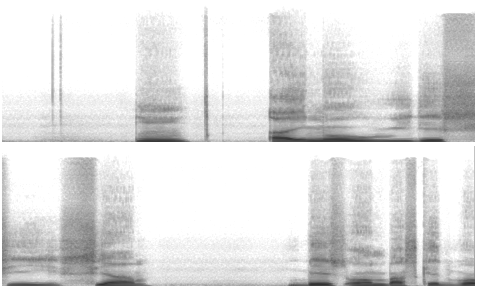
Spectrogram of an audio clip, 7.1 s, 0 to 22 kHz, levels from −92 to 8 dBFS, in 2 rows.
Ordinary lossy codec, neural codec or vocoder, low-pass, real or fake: none; autoencoder, 48 kHz, 32 numbers a frame, DAC-VAE, trained on Japanese speech; none; fake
